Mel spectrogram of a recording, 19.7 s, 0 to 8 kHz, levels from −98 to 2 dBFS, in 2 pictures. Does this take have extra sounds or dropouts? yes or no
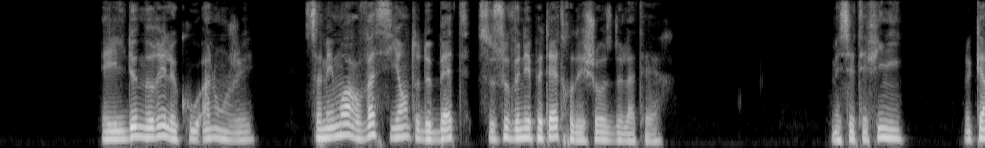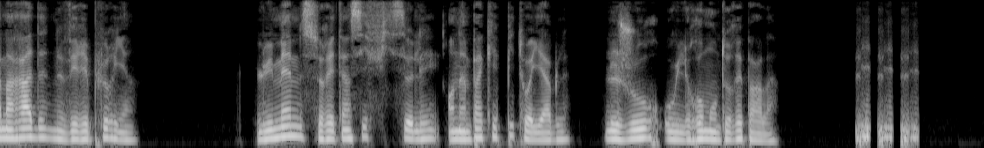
yes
